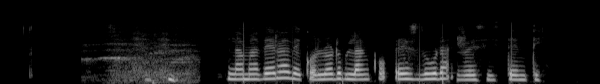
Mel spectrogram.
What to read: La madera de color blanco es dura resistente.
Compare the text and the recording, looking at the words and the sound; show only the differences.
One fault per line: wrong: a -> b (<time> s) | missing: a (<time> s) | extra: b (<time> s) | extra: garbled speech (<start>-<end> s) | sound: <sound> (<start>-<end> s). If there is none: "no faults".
sound: laugh (0.8-2.0 s)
